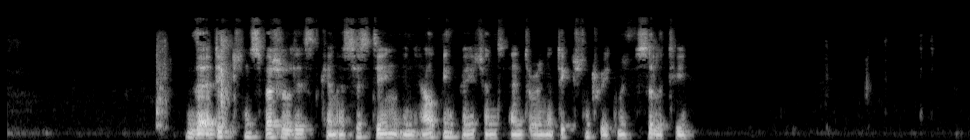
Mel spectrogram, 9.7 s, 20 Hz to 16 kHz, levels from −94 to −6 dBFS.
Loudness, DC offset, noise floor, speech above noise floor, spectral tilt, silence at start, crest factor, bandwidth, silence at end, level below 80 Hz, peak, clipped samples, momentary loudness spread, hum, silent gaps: -29 LUFS; under 0.1%; -85 dBFS; 56 dB; -5.5 dB/octave; 1.55 s; 22 dB; 9.8 kHz; 2.8 s; -54 dBFS; -8 dBFS; under 0.1%; 10 LU; none; none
